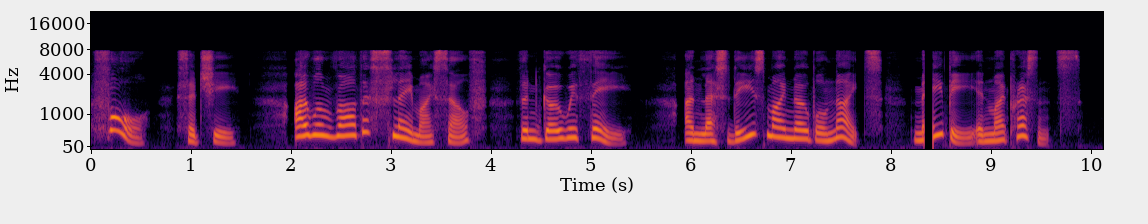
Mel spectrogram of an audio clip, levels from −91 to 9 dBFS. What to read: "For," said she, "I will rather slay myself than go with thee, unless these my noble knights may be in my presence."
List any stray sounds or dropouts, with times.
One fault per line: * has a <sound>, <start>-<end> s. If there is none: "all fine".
* has a dropout, 8.3-8.4 s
